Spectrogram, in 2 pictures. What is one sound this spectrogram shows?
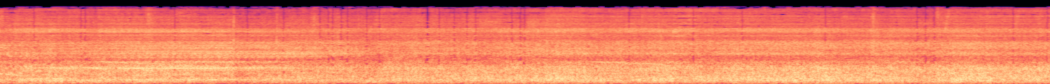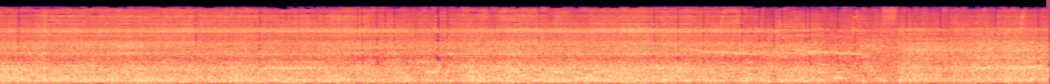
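Arcade game sound effects of gunfire and explosions play loudly through speakers.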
